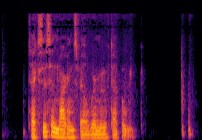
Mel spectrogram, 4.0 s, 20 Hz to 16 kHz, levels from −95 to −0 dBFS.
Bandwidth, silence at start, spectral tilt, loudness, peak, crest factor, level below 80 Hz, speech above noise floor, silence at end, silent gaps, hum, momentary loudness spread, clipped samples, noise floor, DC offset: 11.5 kHz; 0.6 s; -6 dB/octave; -21 LUFS; -6 dBFS; 18 dB; -40 dBFS; over 70 dB; 0.2 s; none; none; 19 LU; under 0.1%; under -90 dBFS; under 0.1%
